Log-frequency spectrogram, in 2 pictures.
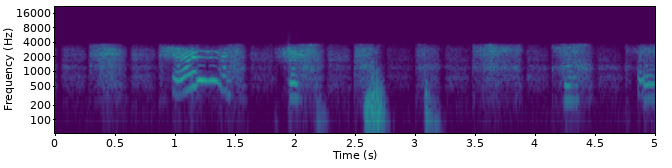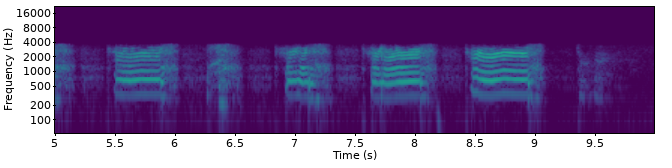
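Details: Persistent dog whining: a dense series of short, quavering high whimpers, roughly one every half second to second, mixed with breathy snuffling bursts and a couple of low thumps.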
